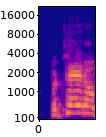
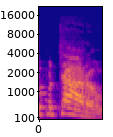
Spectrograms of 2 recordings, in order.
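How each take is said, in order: First: Potato said po-TAY-to; potato as po-TAY-to, punched louder; long-A potato. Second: Potato said po-TAH-to; potato as po-TAH-to, punched louder; broad-A potato. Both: Retold or imitated.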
